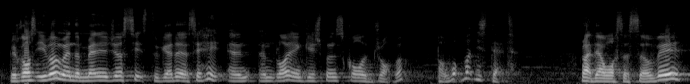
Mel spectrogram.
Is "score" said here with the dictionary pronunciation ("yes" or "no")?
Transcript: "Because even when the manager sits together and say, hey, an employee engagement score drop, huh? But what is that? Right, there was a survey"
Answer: no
